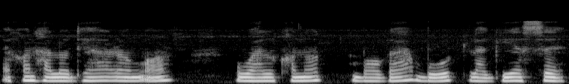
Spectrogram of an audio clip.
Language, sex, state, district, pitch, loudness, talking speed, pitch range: Assamese, female, Assam, Sonitpur, 170 Hz, -15 LUFS, 105 wpm, 165-175 Hz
